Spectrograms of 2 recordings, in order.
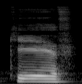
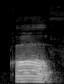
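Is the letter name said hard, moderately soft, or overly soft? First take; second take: overly soft; hard. First: The letter name is said with an overly soft sound. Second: The letter name is said with a hard sound. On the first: "Также не стоит произносить чересчур мягко" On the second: "Не следует произносить букву КЭФ твердо"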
